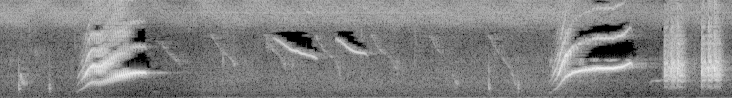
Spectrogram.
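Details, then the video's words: Pet Asian starling in training song: two bright rising whistled sweeps about two seconds apart, soft thin notes between, closing with short harsh buzzy bursts. "asian starling singing video - starling bird training song"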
